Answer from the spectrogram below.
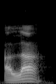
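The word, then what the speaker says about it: אלה: There is another word in Hebrew, by the way, that it is also pronounced Allah, just like they pronounce the name of their Elohim in Islam.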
